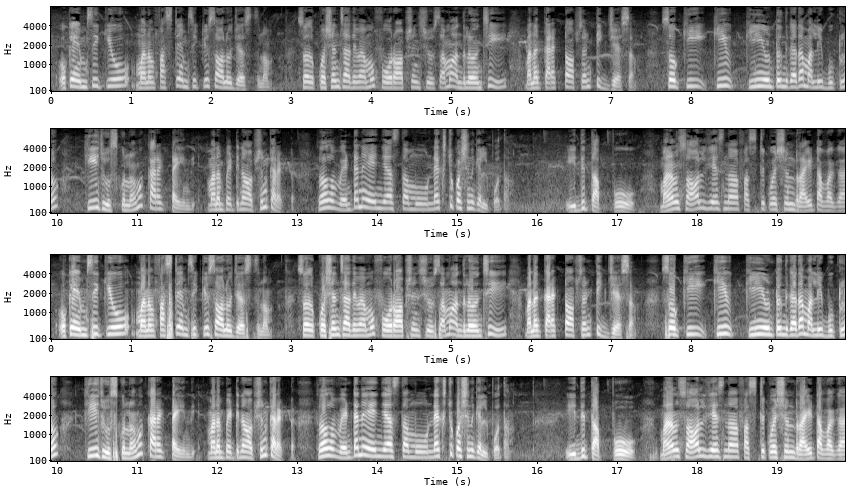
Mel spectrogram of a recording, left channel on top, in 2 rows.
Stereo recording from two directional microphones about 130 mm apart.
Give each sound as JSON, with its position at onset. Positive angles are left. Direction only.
{"t": 0.1, "sound": "speech", "side_deg": -50}
{"t": 16.3, "sound": "speech", "side_deg": -35}
{"t": 17.6, "sound": "speech", "side_deg": -30}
